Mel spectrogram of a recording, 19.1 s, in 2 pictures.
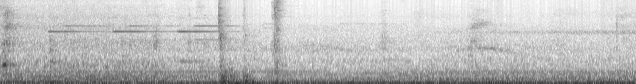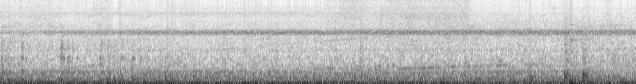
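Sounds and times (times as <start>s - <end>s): train doors shutting: 0.0s - 4.8s, 9.0s - 19.0s
train rumble: 0.0s - 19.0s.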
